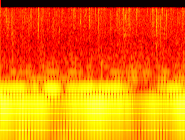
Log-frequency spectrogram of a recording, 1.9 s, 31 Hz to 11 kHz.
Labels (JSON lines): {"label": "biophony, midshipman", "recorder": "SoundTrap 500"}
